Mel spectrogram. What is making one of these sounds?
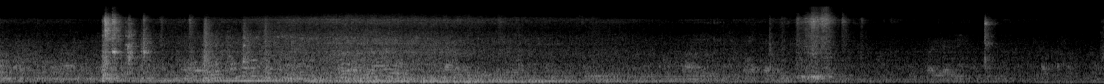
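Metal pots and utensils clink and clatter.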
